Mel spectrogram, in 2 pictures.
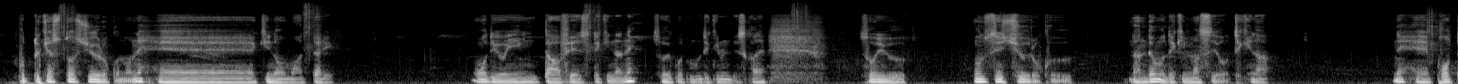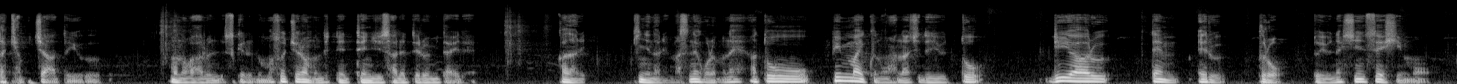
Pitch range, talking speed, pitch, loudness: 90-115 Hz, 310 characters per minute, 100 Hz, -17 LUFS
